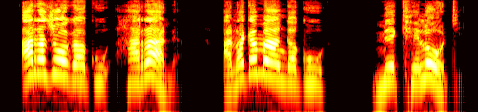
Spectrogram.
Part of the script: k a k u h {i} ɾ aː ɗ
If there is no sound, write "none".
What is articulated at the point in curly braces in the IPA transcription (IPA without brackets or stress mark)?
a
